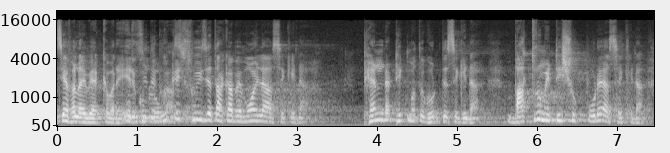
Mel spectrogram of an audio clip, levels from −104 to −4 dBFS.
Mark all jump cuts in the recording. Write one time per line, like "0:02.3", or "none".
0:01.4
